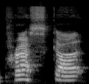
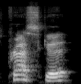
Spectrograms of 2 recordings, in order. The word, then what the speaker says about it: Prescott: will all be uh going to Prescott or Prescat. We got to say it like the natives say it. Uh it's Prescat, Arizona and to the uh to Pilot Institute.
